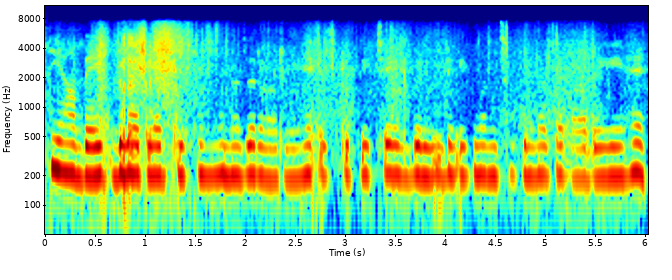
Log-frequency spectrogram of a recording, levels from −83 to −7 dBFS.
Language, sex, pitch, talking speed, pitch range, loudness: Urdu, female, 200 Hz, 220 wpm, 195-205 Hz, -19 LUFS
